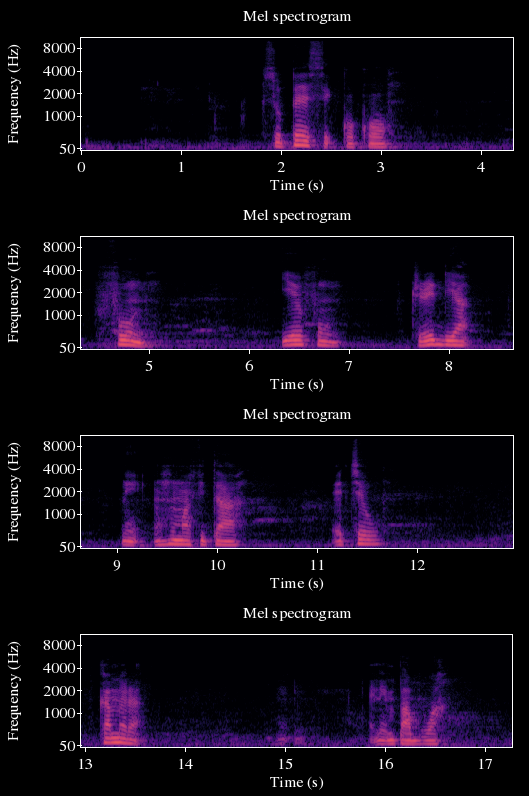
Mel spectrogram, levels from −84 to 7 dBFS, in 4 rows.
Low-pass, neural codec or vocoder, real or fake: 9.9 kHz; vocoder, 48 kHz, 128 mel bands, Vocos; fake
